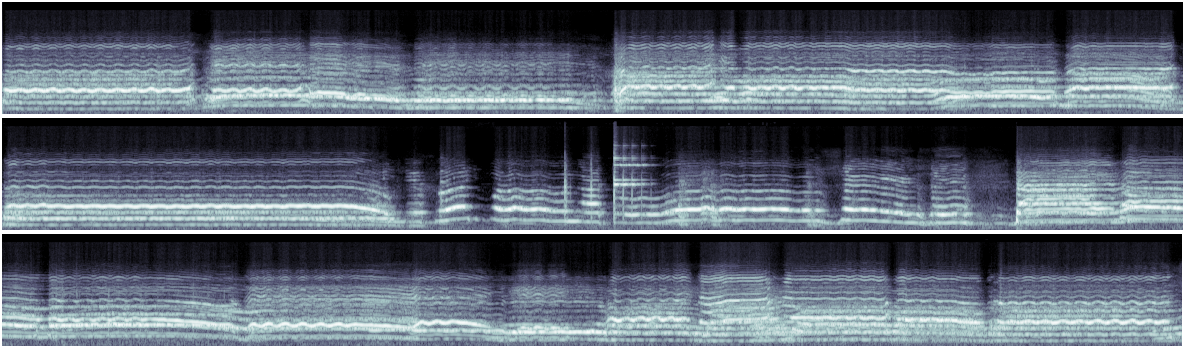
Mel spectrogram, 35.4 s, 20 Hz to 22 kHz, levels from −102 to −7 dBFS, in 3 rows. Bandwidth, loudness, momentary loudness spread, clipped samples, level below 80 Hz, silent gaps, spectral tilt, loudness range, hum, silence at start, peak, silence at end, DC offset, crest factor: 8.2 kHz; -16 LUFS; 5 LU; under 0.1%; -60 dBFS; none; -5 dB/octave; 2 LU; none; 0 s; -4 dBFS; 0 s; under 0.1%; 12 dB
